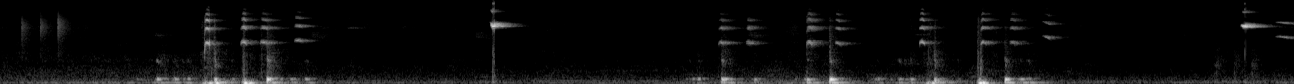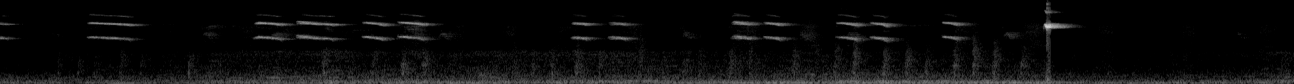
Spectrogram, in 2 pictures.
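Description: Female green-winged saltator (trinca-ferro) giving short, sharp, high call notes, some single and some in quick runs of three to five, which breeders call piado. Low thumps and rattles come about two seconds in and again between about seven and ten seconds in, the bird moving on the wooden perches of its cage.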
